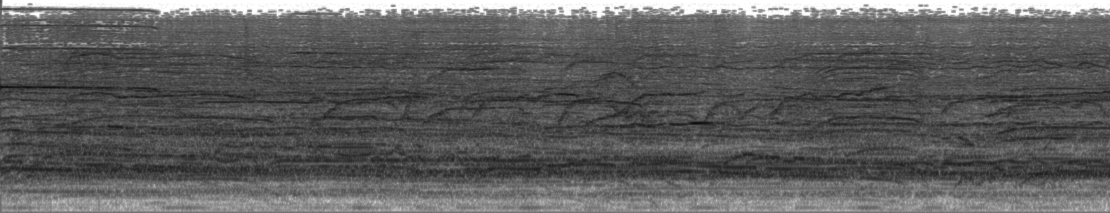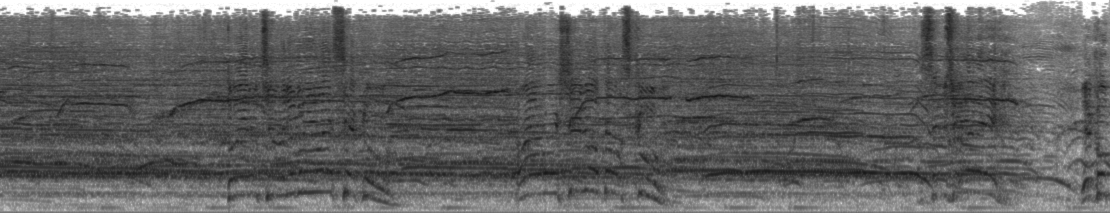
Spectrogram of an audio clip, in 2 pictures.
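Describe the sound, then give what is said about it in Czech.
A large concert audience shouts and cheers continuously to vote for a band, a dense wall of overlapping voices with whoops and yells rising above it, loud and sustained throughout before briefly dipping near the end. “Hlasujte svým křikem, zapalovačem a rukama nad hlavou s tím, co máte.”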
